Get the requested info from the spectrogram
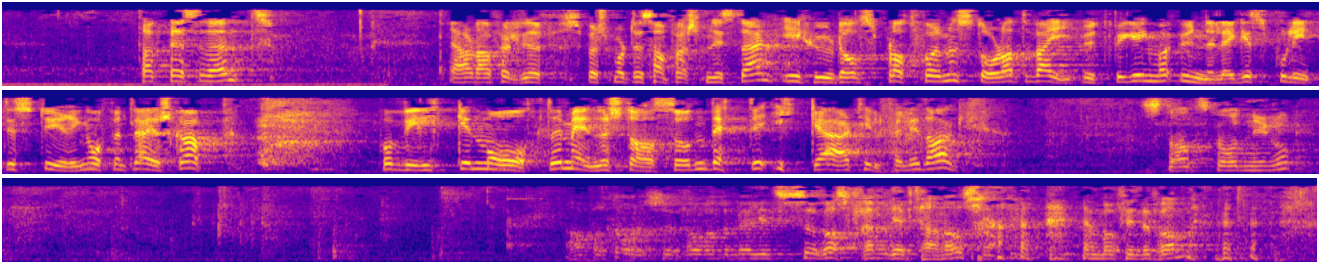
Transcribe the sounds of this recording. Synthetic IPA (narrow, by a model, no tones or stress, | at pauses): t̪ʰɑk̚ːpʰɾɛsɪd̪ɛnt̪ | jæɪhɑɖɑfœlɡənəspœʂmoːlt̪ʰɪlsɑmfæʂmɪnɪst̪ʰæːɾəɳɪhʉːɖɑːlspʰlɑt̪fɔɾmənst̪oːɖɛɑt̪ʋæɪʉːt̪bʏɡːɪŋmɔʔʉnːəɭɛɡːəspʰʊliːt̪ɪskst̪yːɾɪŋɔɔfənt̪lɪæɪəʂkɑːp | ɔʋɪlkənmoːt̪əmeːnəʂt̪ɑːt̪sɔʁd̪n̩d̪ɛt̪ːəʔɪkːəæʈʰɪlfɛlːəɪd̪ɑːɡ | st̪ɑːt̪sɡod̪n̩yɡoː | ɑːfɔst̪oːəlsəfɔʁɑt̪̚d̪ɛblɪlɪt̪ʁɑsk̪fʁɛmd̪ʁiːft̪hæːʁnɔs | ɛnmɔfɪnːəfʁɑmː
